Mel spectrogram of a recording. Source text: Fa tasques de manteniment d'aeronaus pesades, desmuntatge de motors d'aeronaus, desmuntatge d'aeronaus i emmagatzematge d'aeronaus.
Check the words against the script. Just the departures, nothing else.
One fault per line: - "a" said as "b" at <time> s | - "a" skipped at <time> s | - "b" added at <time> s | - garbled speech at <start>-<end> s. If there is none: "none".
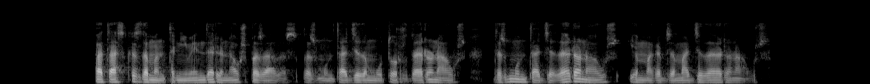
none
